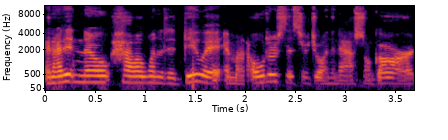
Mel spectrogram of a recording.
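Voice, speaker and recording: A woman with a South Carolina accent at a fairly quick pace. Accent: Southern US, South Carolina. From US South, South Carolina near Myrtle Beach. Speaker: Marine veteran and country singer-songwriter. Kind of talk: casual interview chat.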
